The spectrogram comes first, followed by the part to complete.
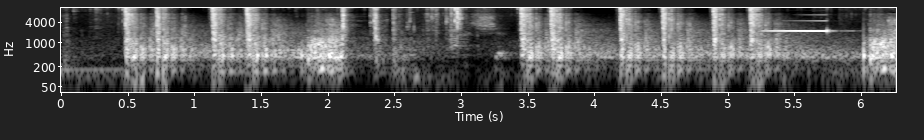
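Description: Semi-automatic pistol fired in quick succession, about a dozen sharp shots in two fast strings with a brief pause about three seconds in. A short electronic beep from the shot timer sounds near the end.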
